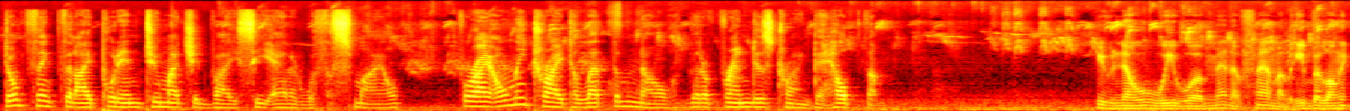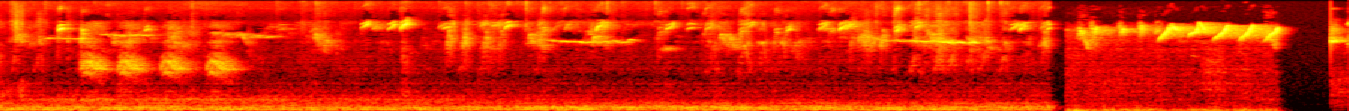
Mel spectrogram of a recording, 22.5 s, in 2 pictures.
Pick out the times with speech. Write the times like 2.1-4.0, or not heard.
0.0-7.4, 9.1-11.2.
